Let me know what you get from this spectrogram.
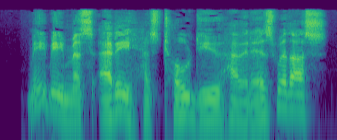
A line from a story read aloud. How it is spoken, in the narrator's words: said Baldwin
